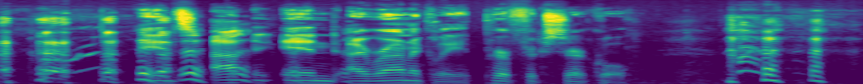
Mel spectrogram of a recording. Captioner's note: laughing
